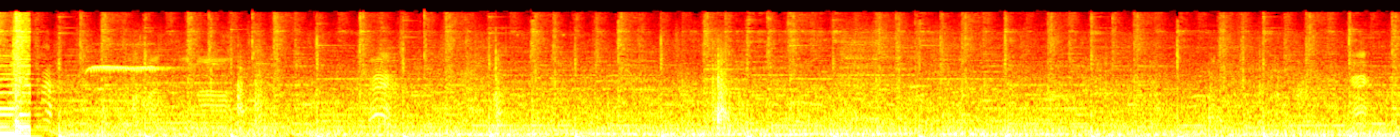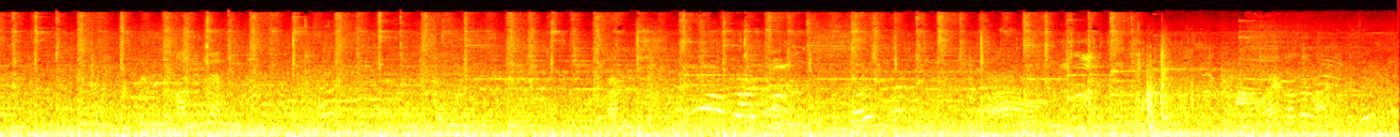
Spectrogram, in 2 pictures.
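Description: Background music cuts off right at the start, leaving outdoor ambience: a steady low rumble with faint distant voices now and then, a few near the end.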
